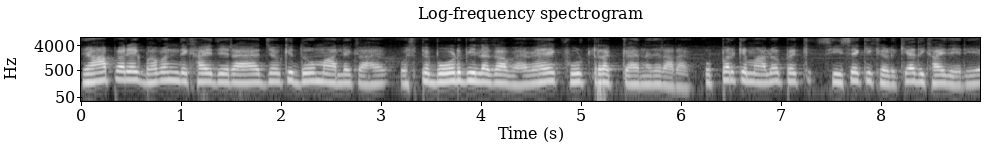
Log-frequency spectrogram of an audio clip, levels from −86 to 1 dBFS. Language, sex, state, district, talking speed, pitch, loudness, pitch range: Hindi, male, Bihar, Araria, 275 wpm, 185 Hz, -17 LUFS, 170-200 Hz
